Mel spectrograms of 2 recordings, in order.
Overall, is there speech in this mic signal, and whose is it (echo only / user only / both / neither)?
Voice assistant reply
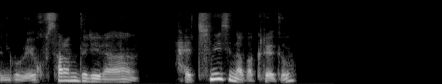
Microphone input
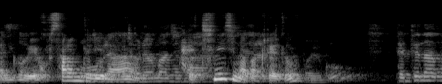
both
